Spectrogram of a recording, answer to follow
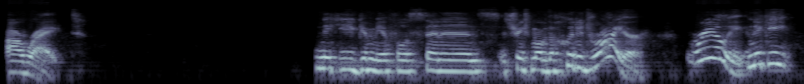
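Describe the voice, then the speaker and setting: Woman hair stylist, casual live Q&A host, friendly and chatty, mid-pitch, muffled stream audio. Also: a little mellow. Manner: chatty, addresses viewers by name, says y'all. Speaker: hair stylist teaching a live online course. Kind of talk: live-stream Q&A answering comments.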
